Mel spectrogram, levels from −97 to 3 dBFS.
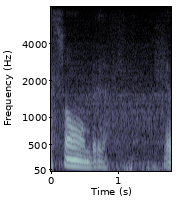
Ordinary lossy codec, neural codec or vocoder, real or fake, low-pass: none; none; real; none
